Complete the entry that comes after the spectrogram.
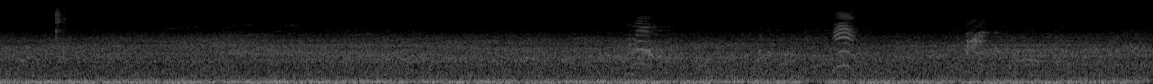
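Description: A bird giving a few short calls, the loudest about eight and a half seconds in, over a steady low background rumble.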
